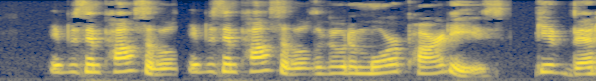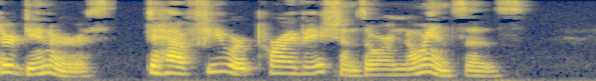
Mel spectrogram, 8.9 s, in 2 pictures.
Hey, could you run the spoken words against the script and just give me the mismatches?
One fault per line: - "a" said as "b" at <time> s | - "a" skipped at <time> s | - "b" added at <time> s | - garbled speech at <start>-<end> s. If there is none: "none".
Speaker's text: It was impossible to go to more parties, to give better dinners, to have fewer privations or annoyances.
- "it was impossible" added at 1.4 s
- "to" skipped at 3.8 s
